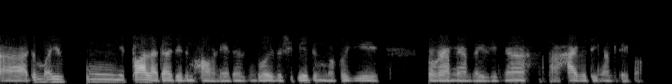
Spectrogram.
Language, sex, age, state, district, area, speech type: Manipuri, male, 30-45, Manipur, Imphal West, urban, conversation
